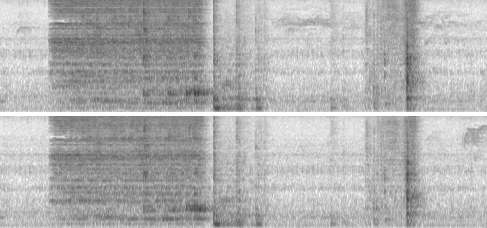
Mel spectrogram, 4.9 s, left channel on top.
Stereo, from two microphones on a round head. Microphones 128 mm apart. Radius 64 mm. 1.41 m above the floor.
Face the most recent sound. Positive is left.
turn(degrees=15)  # may be behind; listen again after turning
